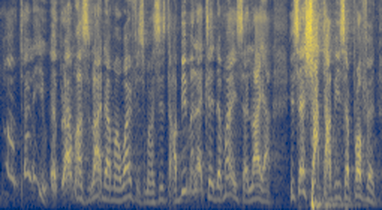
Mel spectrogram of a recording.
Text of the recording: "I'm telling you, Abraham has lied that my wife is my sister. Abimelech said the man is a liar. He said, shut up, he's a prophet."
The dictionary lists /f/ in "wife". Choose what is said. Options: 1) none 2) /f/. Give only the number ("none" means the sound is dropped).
2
